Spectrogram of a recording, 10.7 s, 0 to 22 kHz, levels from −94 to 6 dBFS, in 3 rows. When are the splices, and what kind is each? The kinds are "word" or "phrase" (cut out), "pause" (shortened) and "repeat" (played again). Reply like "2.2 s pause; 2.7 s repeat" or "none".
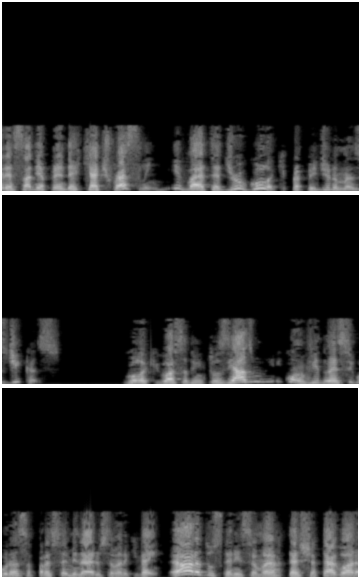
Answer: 4.5 s pause; 7.6 s word; 8.7 s pause; 9.3 s word

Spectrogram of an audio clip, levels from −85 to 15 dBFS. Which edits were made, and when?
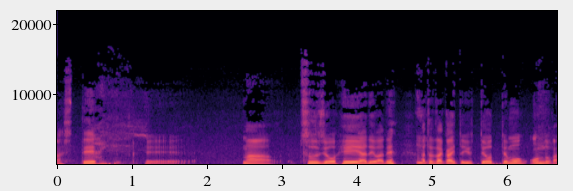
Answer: none

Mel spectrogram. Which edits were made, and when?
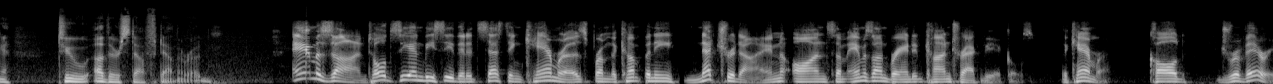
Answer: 2.7 s pause; 6.8 s pause; 9.8 s word

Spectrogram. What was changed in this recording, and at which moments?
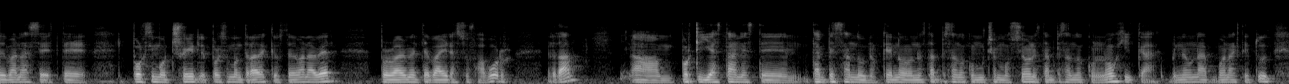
8.7 s word

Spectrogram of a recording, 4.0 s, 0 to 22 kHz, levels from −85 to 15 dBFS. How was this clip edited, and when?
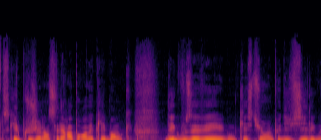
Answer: none

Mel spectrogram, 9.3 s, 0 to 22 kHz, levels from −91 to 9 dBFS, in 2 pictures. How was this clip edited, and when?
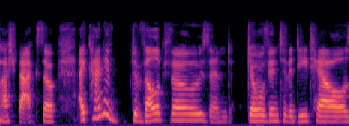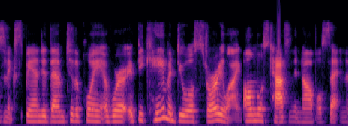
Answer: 7.9 s word

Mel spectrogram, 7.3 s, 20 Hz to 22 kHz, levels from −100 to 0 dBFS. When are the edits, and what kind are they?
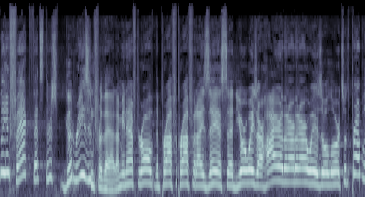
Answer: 3.0 s word; 3.5 s repeat; 5.9 s repeat

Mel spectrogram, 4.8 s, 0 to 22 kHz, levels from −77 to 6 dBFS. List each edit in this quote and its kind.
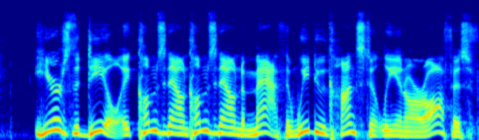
1.9 s repeat; 3.3 s word

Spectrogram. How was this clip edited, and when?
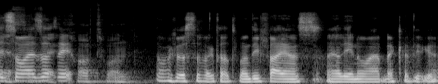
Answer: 1.4 s pause

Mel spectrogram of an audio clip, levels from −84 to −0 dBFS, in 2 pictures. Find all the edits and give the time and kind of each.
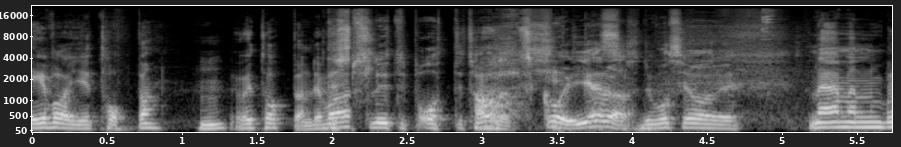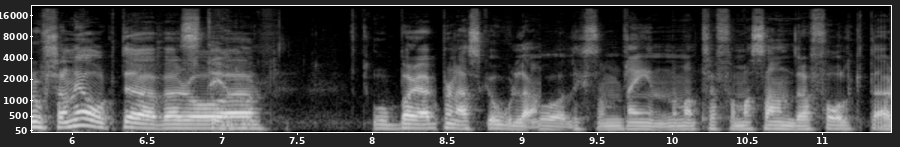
2.1 s word; 8.4 s word; 9.1 s word; 9.7 s word

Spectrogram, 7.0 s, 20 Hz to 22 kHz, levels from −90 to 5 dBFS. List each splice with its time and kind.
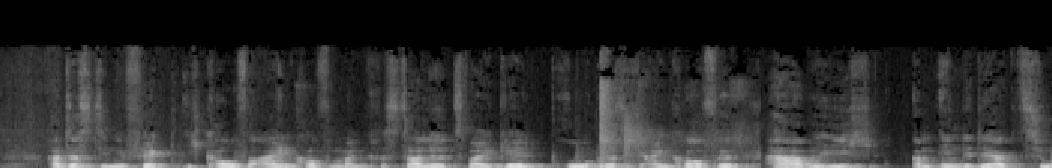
2.0 s phrase; 3.0 s word; 4.0 s phrase; 5.1 s pause

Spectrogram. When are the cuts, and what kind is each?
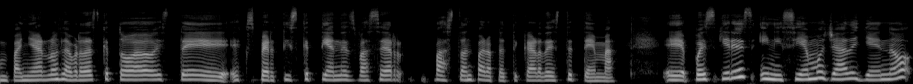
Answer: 4.8 s word; 7.2 s word

